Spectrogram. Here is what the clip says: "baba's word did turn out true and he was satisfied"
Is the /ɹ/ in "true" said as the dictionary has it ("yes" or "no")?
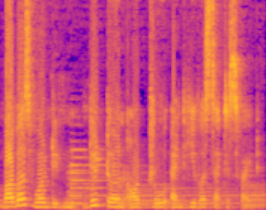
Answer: yes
